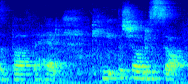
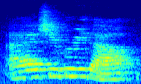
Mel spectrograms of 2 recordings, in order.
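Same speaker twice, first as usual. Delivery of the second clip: slow breath cue; 4 semitones higher, 5 dB louder, much slower than usual. Shown as a demonstration.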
